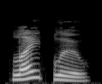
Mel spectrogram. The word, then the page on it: light-blue: British English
